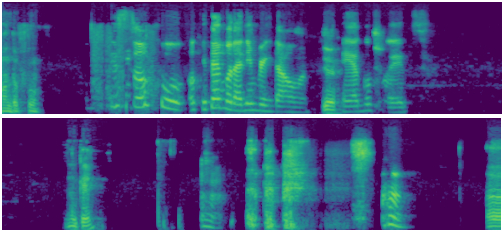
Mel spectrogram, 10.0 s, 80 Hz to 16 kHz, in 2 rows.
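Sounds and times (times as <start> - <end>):
speech: 0.0 - 4.3, 5.6 - 9.1
person clearing throat: 7.0 - 9.1.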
